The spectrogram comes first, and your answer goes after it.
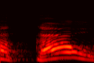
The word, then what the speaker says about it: เก๊า: นั่น แหละ อัน นี้ อ่าน ว่า เก๊า นะ ครับอ่า ไม่ ใช่ เค้า นะ ครับ อ่า อัน ตัว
